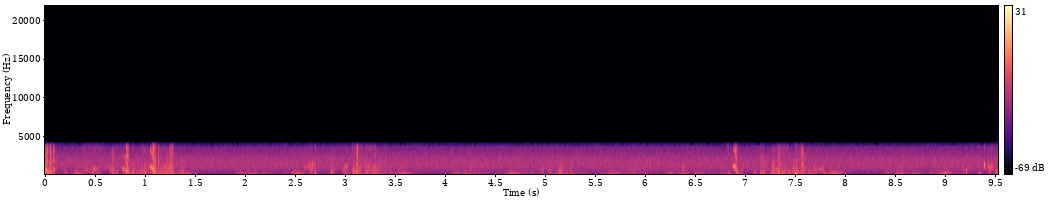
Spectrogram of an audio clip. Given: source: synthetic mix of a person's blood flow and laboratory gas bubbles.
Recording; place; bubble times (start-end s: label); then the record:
Doppler ultrasound of blood flow; precordium
0.00-0.14 s: bubbles
0.39-0.59 s: bubbles
0.64-1.34 s: bubbles
2.58-2.75 s: bubbles
2.84-2.94 s: bubbles
2.96-3.45 s: bubbles
6.86-7.01 s: bubbles
7.06-7.79 s: bubbles
9.16-9.26 s: bubbles
9.32-9.54 s: bubbles
From the record:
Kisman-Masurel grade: 333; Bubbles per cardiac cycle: rolling drumbeat, 9 or more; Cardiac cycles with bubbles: 50 to 99%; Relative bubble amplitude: loud (0.450 to 0.775); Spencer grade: 3 (all of the cardiac periods contain showers or single bubble signals, but not dominating or overriding the cardiac motion signals); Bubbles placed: only in the low amplitude regions of the cardiac cycle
